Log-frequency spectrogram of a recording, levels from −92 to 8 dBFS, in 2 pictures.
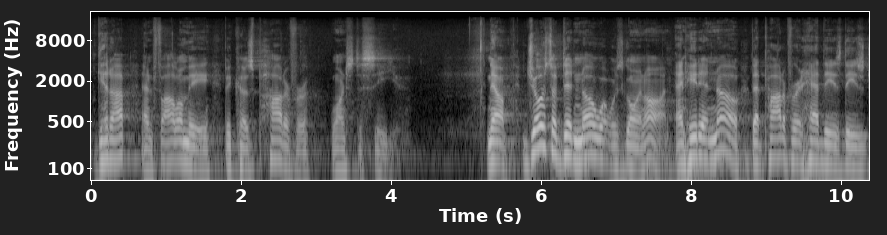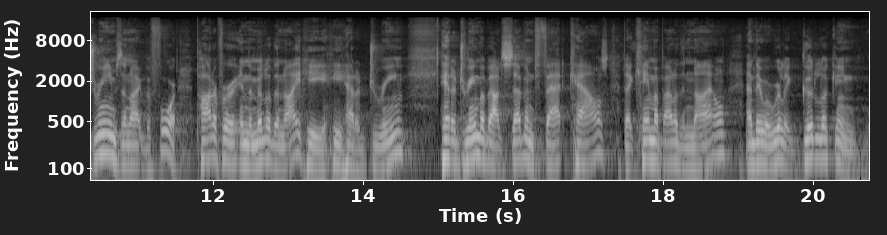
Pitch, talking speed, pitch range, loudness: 125 Hz, 190 wpm, 110-140 Hz, -27 LUFS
